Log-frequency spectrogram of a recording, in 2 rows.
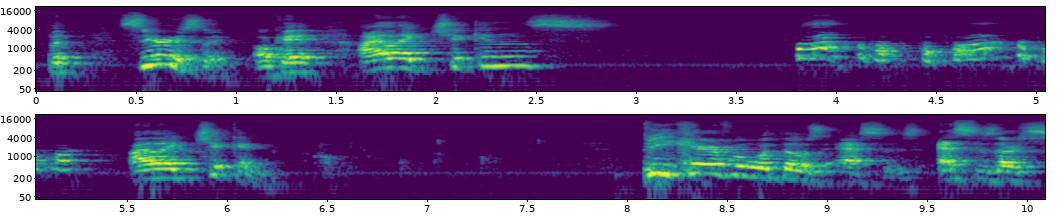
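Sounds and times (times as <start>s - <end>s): man imitating chicken clucks: 3.8s - 5.5s.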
